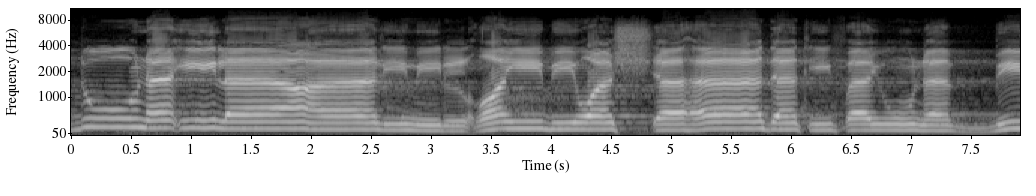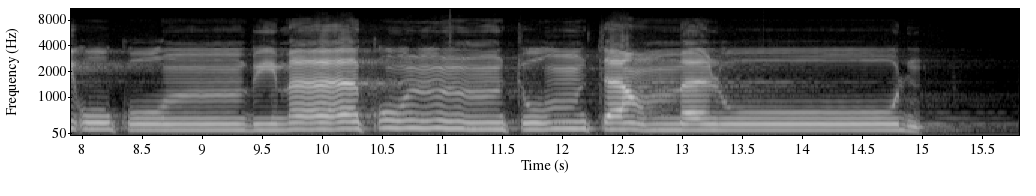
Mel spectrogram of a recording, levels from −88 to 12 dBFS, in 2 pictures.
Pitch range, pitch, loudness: 150-180 Hz, 165 Hz, -18 LUFS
